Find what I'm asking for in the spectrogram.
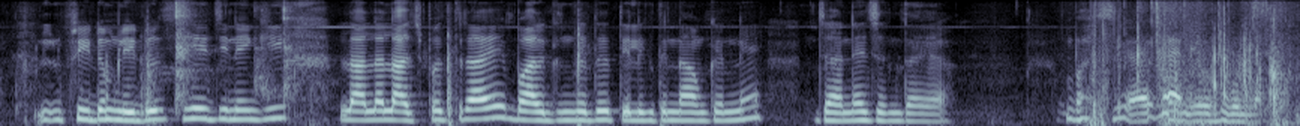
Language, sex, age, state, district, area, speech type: Dogri, female, 30-45, Jammu and Kashmir, Udhampur, urban, spontaneous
